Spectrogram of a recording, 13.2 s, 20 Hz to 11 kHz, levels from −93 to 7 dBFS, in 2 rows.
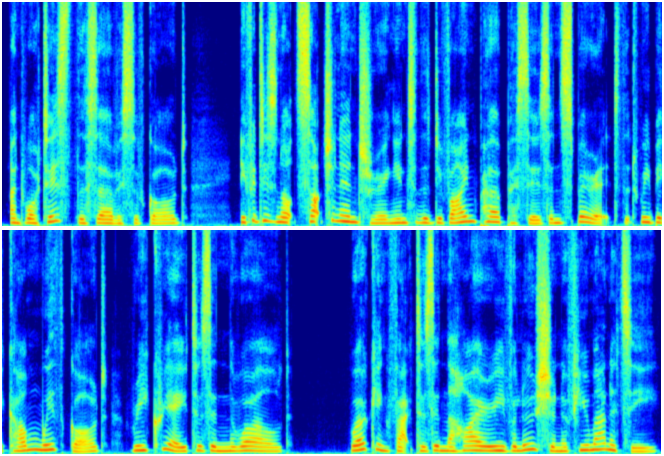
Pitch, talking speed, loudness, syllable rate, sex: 210 Hz, 170 wpm, -18 LUFS, 5.1 syllables/s, female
